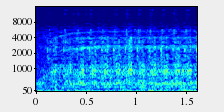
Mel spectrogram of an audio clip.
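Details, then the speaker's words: Jaguar MP-006 multi-stitch sewing machine, good as new, widest stitch setting: fast, even needle chatter at steady speed, no knocks or catches; smooth, healthy machine. "Very smooth po siyang gamitin. Napakaganda Start. Hindi pa rin po nagbabago po yung tahi niya."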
